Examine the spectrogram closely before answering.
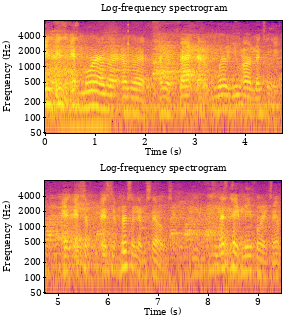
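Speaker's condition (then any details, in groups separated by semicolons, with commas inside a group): Muscular dystrophy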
